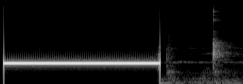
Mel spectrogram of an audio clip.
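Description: Television colour-bar test tone: one steady, loud, pure beep held at a single pitch, cutting off suddenly with a click about a second and a half in, leaving faint room tone.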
